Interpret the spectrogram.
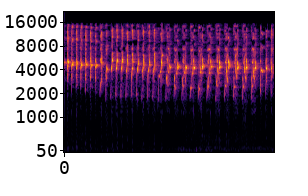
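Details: Lovebird in fighting mood, a single fighter, giving quick 'ngekek' chatter: harsh, clipped notes repeated about three times a second in an unbroken run.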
